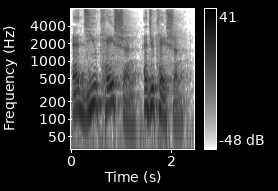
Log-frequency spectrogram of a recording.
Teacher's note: the U becomes itself a you after the hard consonant D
